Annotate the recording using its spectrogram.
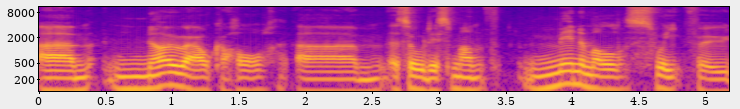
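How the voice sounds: Fairly low for a man, his voice has a slightly mellow tone and ordinary pitch variation.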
